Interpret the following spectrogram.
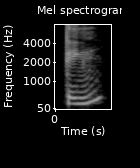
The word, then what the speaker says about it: kính: Kính is sunglasses, and in Vietnamese the consonant K and C pronounce exactly the same. For example, kính cận. Kính cận is K and C but actually pronounced similar.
